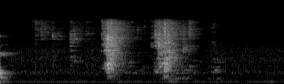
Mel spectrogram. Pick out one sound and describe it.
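A plastic wrapper crinkles in hands.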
